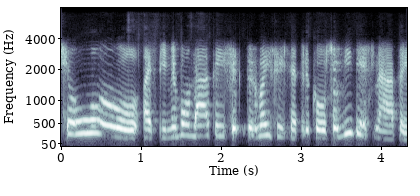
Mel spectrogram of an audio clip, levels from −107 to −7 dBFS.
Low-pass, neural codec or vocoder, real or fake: 7.2 kHz; codec, 24 kHz, 0.9 kbps, WavTokenizer, medium music audio release; fake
